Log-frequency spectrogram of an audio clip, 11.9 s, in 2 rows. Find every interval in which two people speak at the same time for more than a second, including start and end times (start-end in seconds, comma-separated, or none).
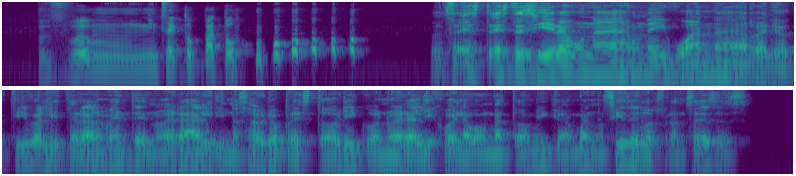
none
